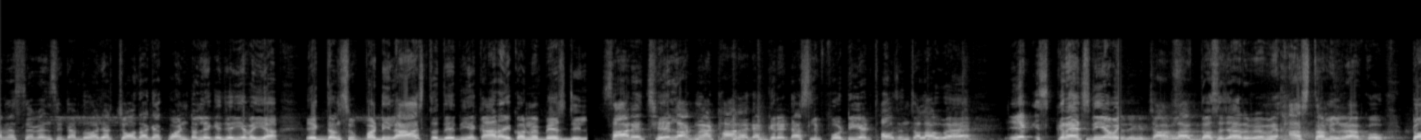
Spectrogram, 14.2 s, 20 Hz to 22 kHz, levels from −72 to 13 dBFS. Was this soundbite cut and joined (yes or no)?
yes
